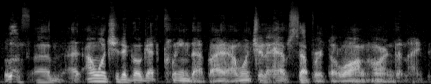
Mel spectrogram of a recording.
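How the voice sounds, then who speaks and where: A stern American frontier lawman from 1950s radio drama. His voice is deep, recorded with no room around it. He speaks in clipped, dry, commanding phrases, shrewd and a little weary. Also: animated, fast, fairly bright tone, husky, no echo, exaggerated voice. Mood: dry, patient. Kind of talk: 1950s radio western acting.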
